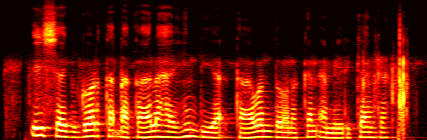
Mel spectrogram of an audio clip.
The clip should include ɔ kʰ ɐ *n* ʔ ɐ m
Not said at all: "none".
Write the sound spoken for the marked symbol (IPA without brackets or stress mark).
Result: n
